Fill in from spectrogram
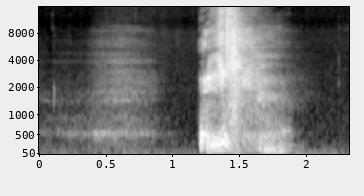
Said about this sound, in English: Excuse me. I don't, you know, say excuse me after a sneeze, but I don't know. I felt like it needed to be acknowledged. I had to beg your pardon for my sneeze.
